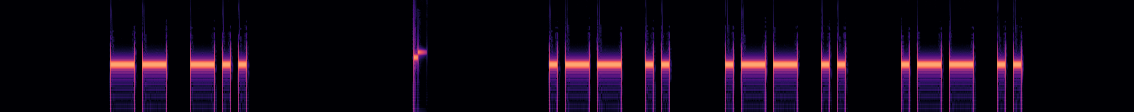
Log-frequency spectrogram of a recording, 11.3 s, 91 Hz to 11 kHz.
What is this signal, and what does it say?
Morse code, heard as a keyed tone, about 15 wpm, 700 Hz. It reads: MD WI WI WI
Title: US States Repeated 3x 15wpm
